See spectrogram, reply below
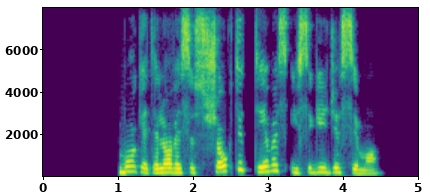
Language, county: Lithuanian, Panevėžys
